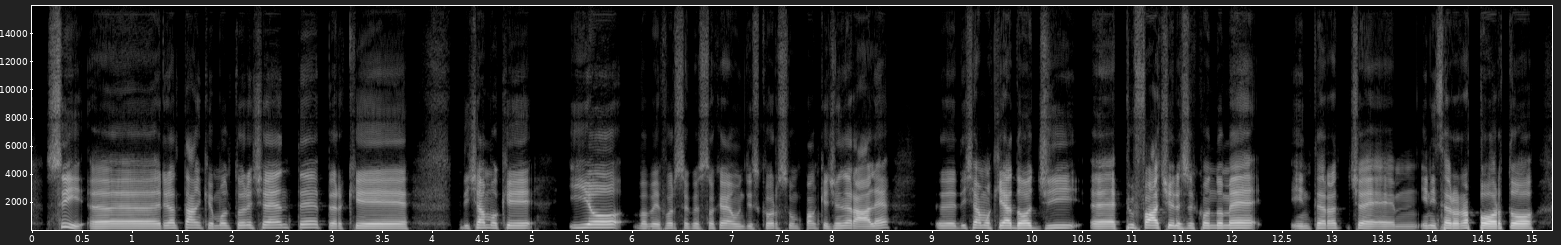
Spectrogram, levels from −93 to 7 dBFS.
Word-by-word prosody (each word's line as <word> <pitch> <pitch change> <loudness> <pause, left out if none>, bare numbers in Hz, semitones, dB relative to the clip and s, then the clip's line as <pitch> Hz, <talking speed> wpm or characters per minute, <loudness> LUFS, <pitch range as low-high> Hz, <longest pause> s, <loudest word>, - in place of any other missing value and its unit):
Sì, 235 - -2
ehm, 160 +1 +2
in 165 - 0
realtà 180 +3 -2
anche 185 -3 -4
molto 170 +2 -6
recente 200 +3 -2
perché 155 -4 +1 0.5
diciamo 190 0 -2
che 175 -1 -2 0.3
io, 210 +7 +2
vabbè 155 -4 -6
forse 165 0 -8
questo 160 0 -8
che 170 +2 -3
è - - 0
un 150 -1 -5
discorso 155 +2 -8
un 155 - -15
po’ 165 - -6
anche 160 0 -8
generale, 165 +3 0 0.4
ehm, 165 0 -4
diciamo 175 +2 -3
che 180 +2 +1
ad 175 -1 +4
oggi 175 - 0
è 150 0 +1
più 200 - -5
facile 180 -2 +4
secondo 175 +2 -2
me 180 0 +3 0.3
intera 165 +2 -3
cioè, 150 -5 -1
mhmm, 140 0 -13
iniziare 170 +1 +1
un 165 - +4
rapporto, 165 -2 +5
165 Hz, 150 wpm, -22 LUFS, 155-180 Hz, 0.5 s, rapporto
